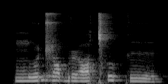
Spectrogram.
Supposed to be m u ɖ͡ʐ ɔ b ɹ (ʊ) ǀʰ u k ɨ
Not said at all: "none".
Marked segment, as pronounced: ɔ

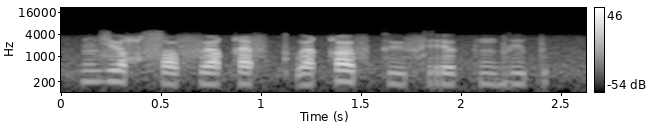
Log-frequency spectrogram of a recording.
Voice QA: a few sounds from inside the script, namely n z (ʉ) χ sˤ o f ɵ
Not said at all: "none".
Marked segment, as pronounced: ʉ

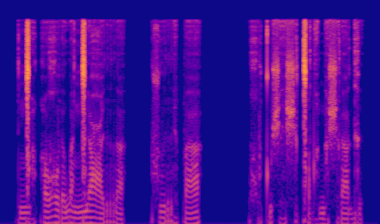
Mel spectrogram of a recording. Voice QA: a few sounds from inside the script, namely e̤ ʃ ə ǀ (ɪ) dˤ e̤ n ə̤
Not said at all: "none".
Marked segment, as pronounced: ɪ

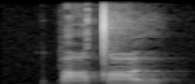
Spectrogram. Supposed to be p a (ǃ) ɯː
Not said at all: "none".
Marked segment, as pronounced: tˤ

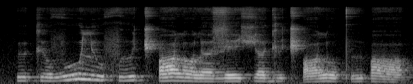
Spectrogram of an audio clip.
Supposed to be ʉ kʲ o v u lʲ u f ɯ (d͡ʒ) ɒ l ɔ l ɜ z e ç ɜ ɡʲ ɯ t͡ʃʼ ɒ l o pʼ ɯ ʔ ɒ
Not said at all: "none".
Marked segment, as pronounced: t͡ʃʼ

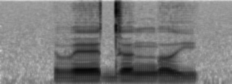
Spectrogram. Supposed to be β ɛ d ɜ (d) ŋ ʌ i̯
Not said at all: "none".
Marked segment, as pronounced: none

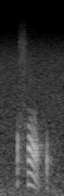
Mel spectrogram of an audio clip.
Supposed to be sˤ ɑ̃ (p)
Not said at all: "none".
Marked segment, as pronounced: p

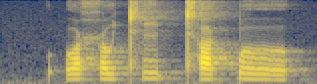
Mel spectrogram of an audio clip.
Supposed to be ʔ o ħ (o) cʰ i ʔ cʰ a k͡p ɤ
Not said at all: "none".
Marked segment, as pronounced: u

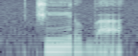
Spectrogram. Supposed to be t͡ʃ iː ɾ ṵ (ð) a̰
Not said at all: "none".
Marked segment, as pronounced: b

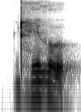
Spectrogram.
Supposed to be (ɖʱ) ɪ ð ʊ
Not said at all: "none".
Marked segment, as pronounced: ɖʱ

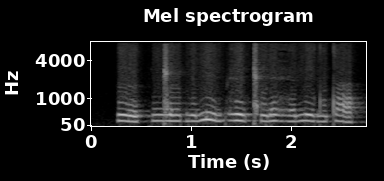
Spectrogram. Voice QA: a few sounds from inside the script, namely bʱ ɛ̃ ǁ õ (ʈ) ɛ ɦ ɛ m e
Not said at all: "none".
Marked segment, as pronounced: ɾ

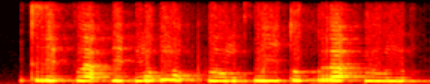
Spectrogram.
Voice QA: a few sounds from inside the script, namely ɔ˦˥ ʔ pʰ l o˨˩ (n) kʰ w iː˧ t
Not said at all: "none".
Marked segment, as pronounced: m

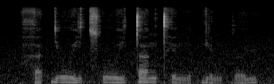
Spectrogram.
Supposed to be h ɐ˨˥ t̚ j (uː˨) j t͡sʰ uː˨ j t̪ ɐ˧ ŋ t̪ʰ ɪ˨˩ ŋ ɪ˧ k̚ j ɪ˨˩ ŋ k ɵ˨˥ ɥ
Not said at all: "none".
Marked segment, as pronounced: uː˨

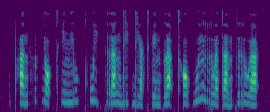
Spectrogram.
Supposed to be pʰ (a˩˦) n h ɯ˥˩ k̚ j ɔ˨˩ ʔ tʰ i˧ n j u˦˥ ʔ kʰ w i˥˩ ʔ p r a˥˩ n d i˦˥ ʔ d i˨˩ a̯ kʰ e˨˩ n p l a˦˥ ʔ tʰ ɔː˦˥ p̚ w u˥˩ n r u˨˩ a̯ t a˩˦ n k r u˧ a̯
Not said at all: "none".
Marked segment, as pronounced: a˩˦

